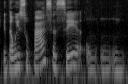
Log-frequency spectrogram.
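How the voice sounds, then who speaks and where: A woman psychologist, explaining ideas in a measured way on a studio podcast and often checking in with "né?". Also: fairly high pitch, a bit bright. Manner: measured and explanatory, tags points with "né?". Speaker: psychologist guest. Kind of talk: explanatory interview talk.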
